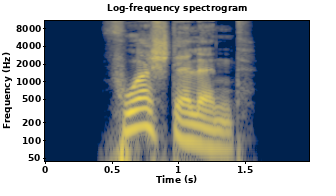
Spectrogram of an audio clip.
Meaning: present participle of vorstellen
- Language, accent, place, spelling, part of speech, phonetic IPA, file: German, Germany, Berlin, vorstellend, verb, [ˈfoːɐ̯ˌʃtɛlənt], De-vorstellend.ogg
